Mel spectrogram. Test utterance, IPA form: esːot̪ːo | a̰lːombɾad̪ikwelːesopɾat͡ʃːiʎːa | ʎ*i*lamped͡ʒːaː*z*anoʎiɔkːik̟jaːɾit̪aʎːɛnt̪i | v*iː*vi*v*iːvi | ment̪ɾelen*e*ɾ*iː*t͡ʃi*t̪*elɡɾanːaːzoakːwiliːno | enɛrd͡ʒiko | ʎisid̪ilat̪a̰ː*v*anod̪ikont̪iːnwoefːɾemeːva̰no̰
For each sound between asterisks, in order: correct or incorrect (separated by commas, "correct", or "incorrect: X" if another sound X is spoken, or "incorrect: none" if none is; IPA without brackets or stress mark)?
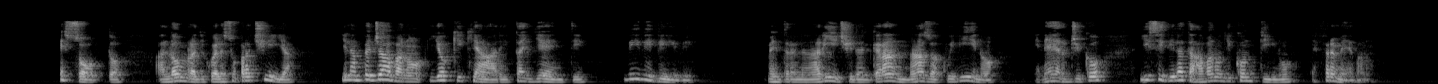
correct, incorrect: v, correct, correct, incorrect: a, correct, incorrect: d̪, correct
